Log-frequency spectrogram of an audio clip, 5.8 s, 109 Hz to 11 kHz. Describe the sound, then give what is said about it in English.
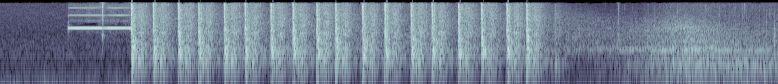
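A shot-timer beep, then a rapid, steady string of about sixteen loud AR-15 rifle shots fired in a V drill on a shooting range over three seconds, followed by a fading, hissy echo. “I, I, have it here where he shoots the V drill with the AR-15.”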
